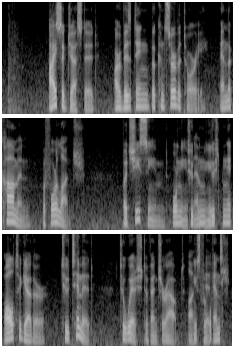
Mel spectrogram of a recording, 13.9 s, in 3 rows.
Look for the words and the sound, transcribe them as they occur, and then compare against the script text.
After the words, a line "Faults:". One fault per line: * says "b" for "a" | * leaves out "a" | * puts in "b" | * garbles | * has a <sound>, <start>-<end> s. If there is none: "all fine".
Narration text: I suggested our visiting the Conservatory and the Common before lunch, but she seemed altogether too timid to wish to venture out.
I suggested our visiting the Conservatory and the Common before lunch, but she seemed [garbled] altogether too timid to wish to venture out. [garbled]
Faults:
* has a thud, 0.1-0.5 s
* has a dropout, 2.6-2.6 s
* garbles
* garbles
